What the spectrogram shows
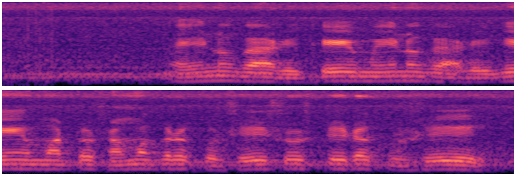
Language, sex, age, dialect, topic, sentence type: Kannada, male, 60-100, Dharwad Kannada, agriculture, statement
